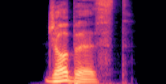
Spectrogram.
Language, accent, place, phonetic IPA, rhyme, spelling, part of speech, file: German, Germany, Berlin, [ˈd͡ʒɔbəst], -ɔbəst, jobbest, verb, De-jobbest.ogg
- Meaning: second-person singular subjunctive I of jobben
